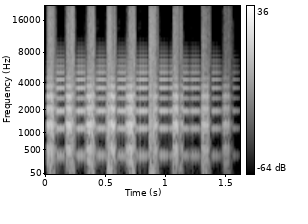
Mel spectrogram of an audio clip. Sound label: Science Fiction Sci-Fi Electronic Computer Readout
